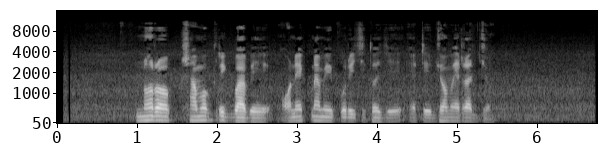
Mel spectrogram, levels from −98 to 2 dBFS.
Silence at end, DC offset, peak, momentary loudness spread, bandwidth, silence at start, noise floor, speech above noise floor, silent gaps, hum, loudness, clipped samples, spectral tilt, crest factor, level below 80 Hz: 1.35 s; under 0.1%; -2 dBFS; 14 LU; 11 kHz; 1 s; -54 dBFS; 29 dB; none; none; -25 LUFS; under 0.1%; -6 dB/octave; 24 dB; -68 dBFS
